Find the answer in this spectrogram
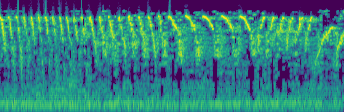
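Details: Canary song: fast rapid-fire trill of high clipped notes, then looser downward-slurred whistles and brighter rolling phrases, steady and loud throughout.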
